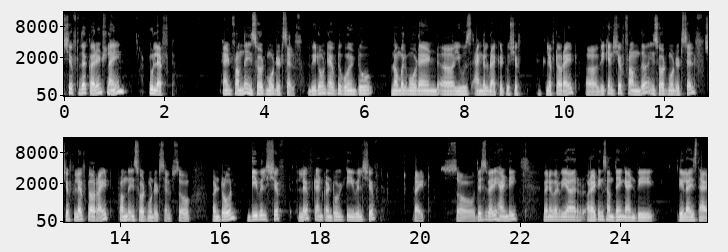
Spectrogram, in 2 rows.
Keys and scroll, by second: 16.4 ctrl+d, 18.3 ctrl+t, 18.7 ctrl+t, 19.1 ctrl+t, 20.7 ctrl+d, 21.0 ctrl+d, 21.2 ctrl+d.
